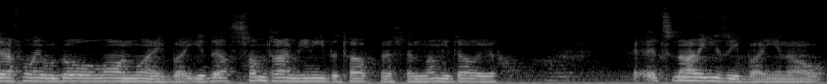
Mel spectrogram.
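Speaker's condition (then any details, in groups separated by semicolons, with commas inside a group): Spastic cerebral palsy; able to talk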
